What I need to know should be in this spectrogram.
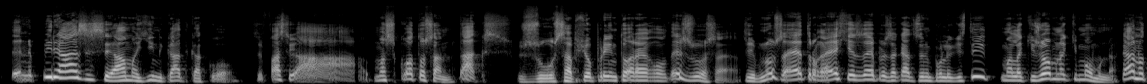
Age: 20-39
